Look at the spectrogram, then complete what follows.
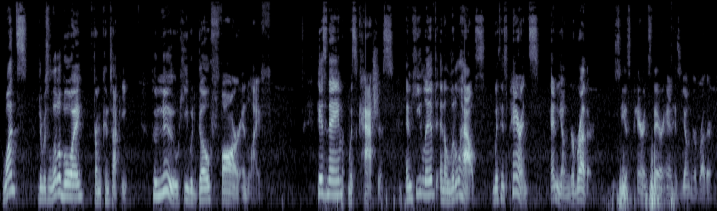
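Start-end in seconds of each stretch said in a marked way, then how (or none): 0.0-0.6 high, bright storybook "Once"; storybook opening. Acted. Reads the picture book aloud. 0.8-11.8 louder, lively storybook reading; reading to children. Acted. Reads the picture book aloud.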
